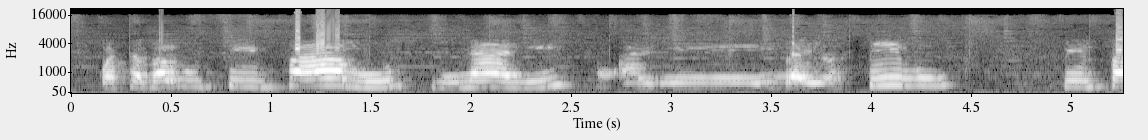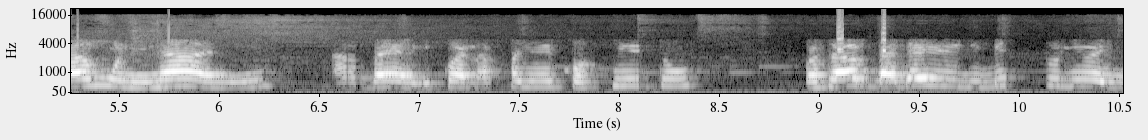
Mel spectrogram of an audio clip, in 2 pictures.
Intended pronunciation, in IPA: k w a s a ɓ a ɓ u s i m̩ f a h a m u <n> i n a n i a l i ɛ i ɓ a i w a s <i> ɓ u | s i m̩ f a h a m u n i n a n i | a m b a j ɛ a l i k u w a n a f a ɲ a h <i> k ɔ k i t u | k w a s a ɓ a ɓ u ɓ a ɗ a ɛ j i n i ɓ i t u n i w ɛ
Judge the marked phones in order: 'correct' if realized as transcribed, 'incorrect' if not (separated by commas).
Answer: correct, correct, correct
